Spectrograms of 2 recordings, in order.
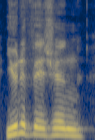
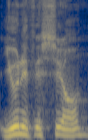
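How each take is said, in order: First: It is said with an American English accent. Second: It is said with a Spanish accent. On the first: "I'll use my uh, gringo pronunciation" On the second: "I guess that would be the more managed"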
